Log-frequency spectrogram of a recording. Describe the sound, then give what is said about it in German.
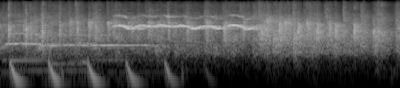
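Live audience applause in a pop-up store in Berlin, dense and steady clapping throughout. A few low falling tones sound early on, and a wavering whistle rises above the clapping in the middle. “ihr hört es schon im Hintergrund, wir sind im Y Pop-Up Store hier in Berlin”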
